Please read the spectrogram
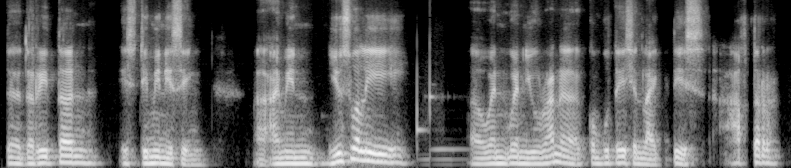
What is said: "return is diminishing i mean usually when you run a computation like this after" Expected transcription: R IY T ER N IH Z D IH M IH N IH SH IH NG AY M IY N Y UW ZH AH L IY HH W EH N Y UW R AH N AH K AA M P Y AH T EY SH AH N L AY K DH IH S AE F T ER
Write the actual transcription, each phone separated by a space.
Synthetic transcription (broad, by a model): R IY T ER N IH S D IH M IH N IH S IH NG AY M IY N Y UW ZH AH L IY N W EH N Y UW R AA N AH K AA M P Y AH T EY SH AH N L AY K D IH S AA F T ER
